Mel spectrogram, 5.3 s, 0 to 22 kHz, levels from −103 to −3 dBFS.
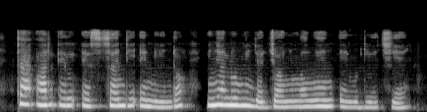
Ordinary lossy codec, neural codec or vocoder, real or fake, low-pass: MP3, 96 kbps; codec, 16 kHz, 4 kbps, FunCodec, trained on LibriTTS, 50 frames a second; fake; 7.2 kHz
